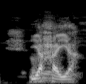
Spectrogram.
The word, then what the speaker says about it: Yahaya: No, pronounce the H hard. Yahaya.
